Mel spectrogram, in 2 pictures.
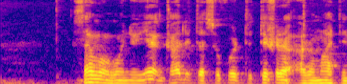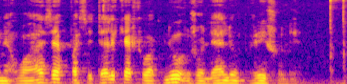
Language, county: Lithuanian, Telšiai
